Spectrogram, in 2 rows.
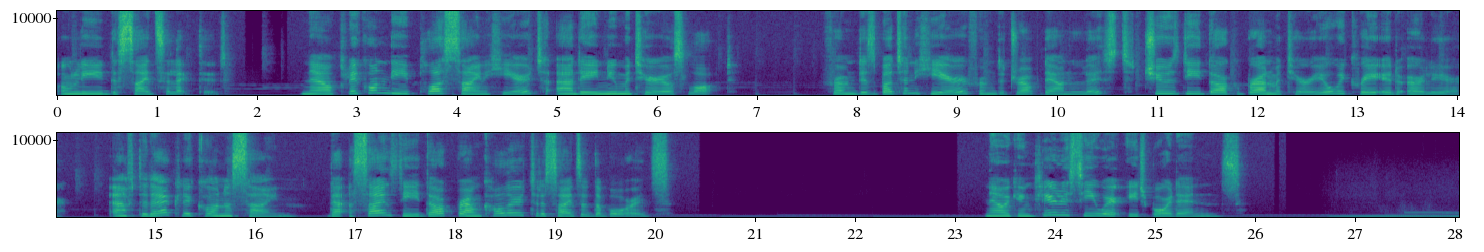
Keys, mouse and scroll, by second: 1.6-21.0 drag, 1.6-21.0 right drag, 22.3 Tab, 24.4-28.0 right drag.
